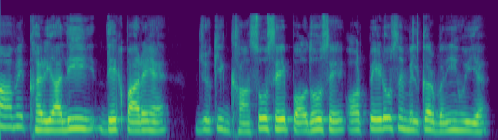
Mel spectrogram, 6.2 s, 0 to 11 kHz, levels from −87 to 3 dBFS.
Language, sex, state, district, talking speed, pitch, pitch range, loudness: Hindi, male, Bihar, Kishanganj, 200 wpm, 175 Hz, 165-190 Hz, -19 LUFS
